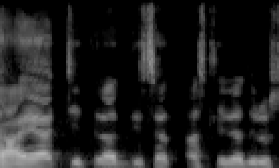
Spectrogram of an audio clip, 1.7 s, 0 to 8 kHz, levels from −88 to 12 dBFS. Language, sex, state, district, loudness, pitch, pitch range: Marathi, male, Maharashtra, Pune, -29 LUFS, 155 Hz, 150-175 Hz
